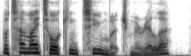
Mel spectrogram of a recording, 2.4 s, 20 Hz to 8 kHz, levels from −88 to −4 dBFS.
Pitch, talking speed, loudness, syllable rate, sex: 160 Hz, 175 wpm, -16 LUFS, 4.8 syllables/s, male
